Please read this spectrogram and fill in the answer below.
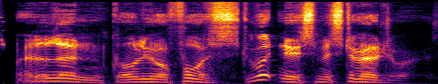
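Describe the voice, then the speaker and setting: A put-on character voice sounds raspy with lively intonation. The pace is moderate. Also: man, medium pitch for a man. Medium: game stream. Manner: formal, hesitant.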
